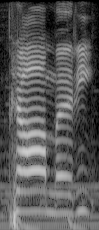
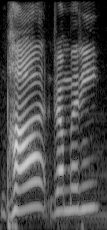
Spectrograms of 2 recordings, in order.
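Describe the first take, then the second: First: The bh is quick and joined straight to r. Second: The bh is a full separate syllable before r. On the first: The speaker calls it right. "आप इसका उच्चारण सही तरीके से करें" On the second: The speaker calls it wrong. "ये तो उच्चारण ही गलत है"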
